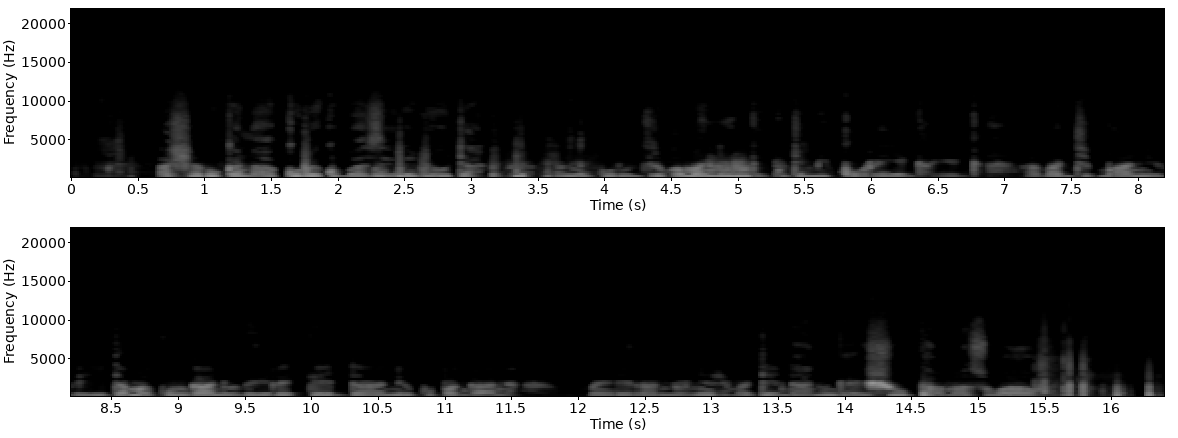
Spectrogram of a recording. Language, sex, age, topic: Ndau, female, 25-35, health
